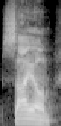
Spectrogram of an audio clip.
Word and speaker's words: scion: I'm sorry if I'm saying Dai's name wrong. If it's Day, let me know. Scion. Okay, Scion.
